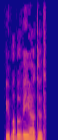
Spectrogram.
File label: "überbewertet", German; adjectives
